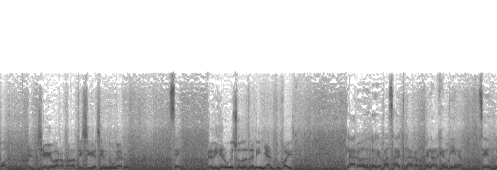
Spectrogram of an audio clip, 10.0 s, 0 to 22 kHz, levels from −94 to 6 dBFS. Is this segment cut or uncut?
uncut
